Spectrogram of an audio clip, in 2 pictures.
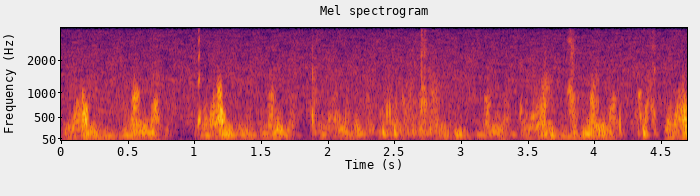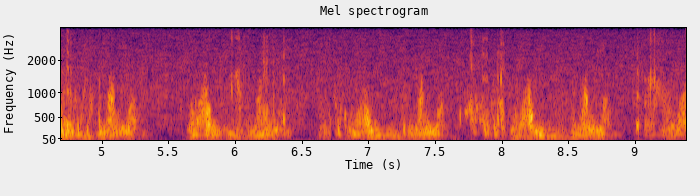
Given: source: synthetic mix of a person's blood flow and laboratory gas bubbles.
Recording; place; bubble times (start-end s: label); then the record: Doppler ultrasound of blood flow; precordium
0.53-0.75 s: bubbles
1.00-1.09 s: bubbles
1.87-1.95 s: bubbles
2.11-3.04 s: bubbles
3.44-3.47 s: bubbles
3.59-3.70 s: bubbles
3.79-3.89 s: bubbles
3.99-4.08 s: bubbles
4.16-4.23 s: bubbles
4.28-4.50 s: bubbles
4.61-5.03 s: bubbles
5.64-5.75 s: bubbles
5.96-6.08 s: bubbles
6.15-6.43 s: bubbles
6.73-6.99 s: bubbles
7.25-7.44 s: bubbles
7.67-8.09 s: bubbles
8.99-9.29 s: bubbles
From the record:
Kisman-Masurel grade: 232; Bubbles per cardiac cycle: several, 3 to 8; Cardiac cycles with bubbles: 50 to 99%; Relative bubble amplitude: moderate (0.250 to 0.450); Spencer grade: 3 (all of the cardiac periods contain showers or single bubble signals, but not dominating or overriding the cardiac motion signals); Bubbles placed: anywhere in the cardiac cycle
